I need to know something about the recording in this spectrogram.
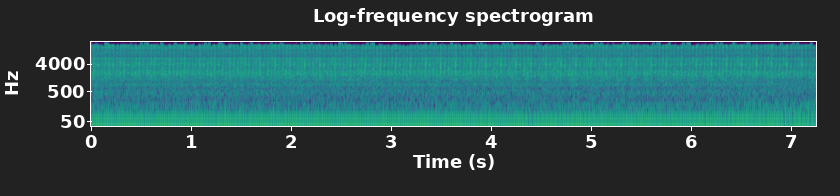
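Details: Vauxhall Corsa C, Z14XEP petrol engine, 86,000 miles, idling while not fully warm (start-up to about 6 minutes): a steady idle with a faint light patter but no clear chain rattle. The timing chain rattle only becomes pronounced at full operating temperature.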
